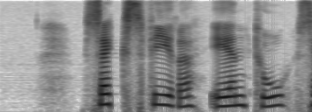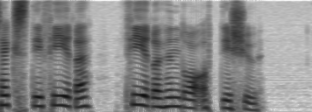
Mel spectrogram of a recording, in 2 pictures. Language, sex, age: Norwegian, female, 42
